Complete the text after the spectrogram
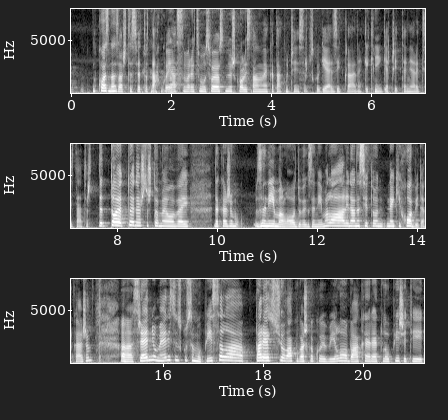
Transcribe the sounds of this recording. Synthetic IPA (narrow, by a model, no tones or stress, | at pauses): koznaːzaʃt̪ojesʋet̪oːt̪a̰kojaːsamɾɛt̪simousʋojojosnono̞jʃko̞ːlist̪aːlnonɛkat̪akmit͡ʃeɲesr̩pskoɡjḛzika̰nekekɲiɡet͡ʂit̪aɲaɾet̪sit̪a̰ːt̪oɾt̪oːjet̪ojenɛʃt̪oʃt̪o̞meoʋajd̪akaːʒemzaniːmalood̪uʋekzanimalˠo̞alid̪anasjet̪onekixo̞bid̪a̰kaːʒem | sɾed̪ɲumed̪it̪inskusamupisalˠa | paɾet͡ʃ̪i̥t͡ɕuoʋakobaʃkakojebiːlˠo̞baːkʰajeɾɛklˠaupiːʃat̪i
